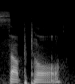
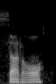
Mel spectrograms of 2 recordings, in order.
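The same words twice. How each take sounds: First: The b is pronounced in the middle. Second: The b is silent in the middle. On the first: It is said that way as a joke. The speaker calls it wrong. "I pronounce it subtle, ir- ironically" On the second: It is the standard pronunciation. The speaker calls it right. "because I know it's subtle"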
